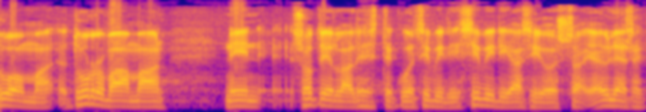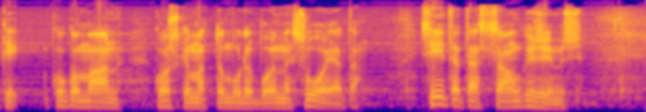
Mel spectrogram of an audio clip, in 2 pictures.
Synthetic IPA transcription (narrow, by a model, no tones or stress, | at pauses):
uomˑɑt̪urʋɑːmɑːn | niːnsot̪ilɑlːisest̪ikuinsiʋidisiʋidiɑsioisːɑ̰jɑ̰ylensækːi | kokomɑːnkoskemɑt̪ːomuːdeʋʋoimːesuojɑt̪ɑ̰ | siːt̪æt̪æsːæoŋkysymys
